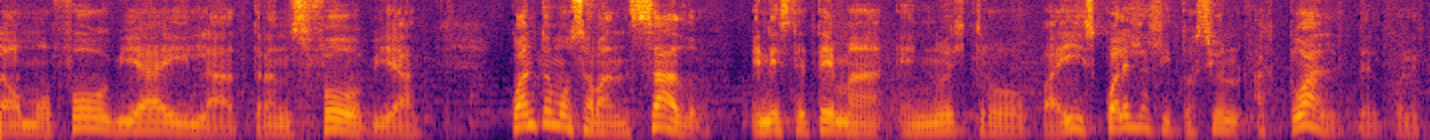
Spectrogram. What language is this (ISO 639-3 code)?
spa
